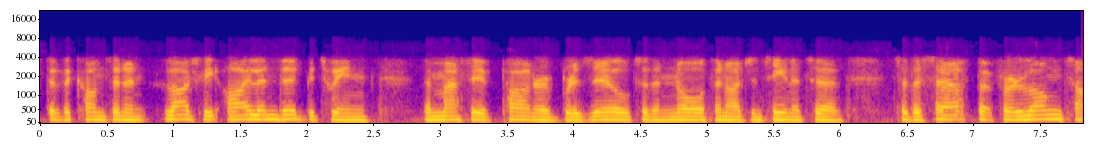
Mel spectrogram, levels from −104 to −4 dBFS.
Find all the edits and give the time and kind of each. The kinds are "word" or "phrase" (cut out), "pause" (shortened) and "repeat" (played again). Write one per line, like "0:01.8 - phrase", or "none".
none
